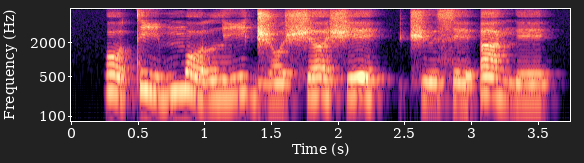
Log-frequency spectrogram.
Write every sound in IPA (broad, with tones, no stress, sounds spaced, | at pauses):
ɔ˥˩ t i˥˩ mː ɔ˥˩ lː i˨˦ d͡ʒ ɔ˩ ʃ ɐ˧˥˧ ʃ e˧˥˧ | t͡ʃ ɨ˩ s e˩ ʔ a˥˧ ŋ e˩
